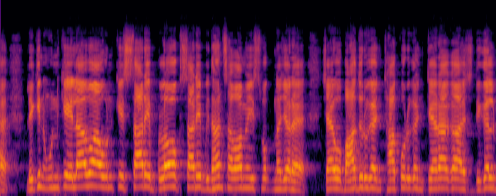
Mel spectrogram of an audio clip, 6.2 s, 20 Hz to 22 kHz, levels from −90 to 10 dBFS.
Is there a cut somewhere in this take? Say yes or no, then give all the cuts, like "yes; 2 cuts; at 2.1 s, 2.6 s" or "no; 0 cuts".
no; 0 cuts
